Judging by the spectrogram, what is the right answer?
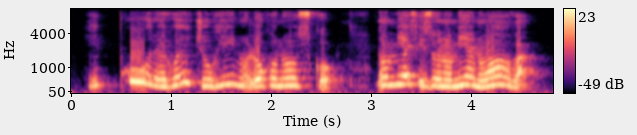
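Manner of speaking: very high, troubled, perturbed voice. Pinocchio, looking at a donkey in the stable, says to himself, troubled.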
